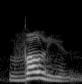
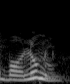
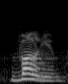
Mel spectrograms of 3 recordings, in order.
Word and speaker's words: volume: volume okay volume okay remember that the accent goes on the o volume okay not like in spanish when you say volume no this is volume okay so repeat once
